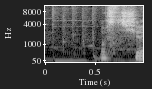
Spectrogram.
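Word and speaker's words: Worcestershire: Wor sure.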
